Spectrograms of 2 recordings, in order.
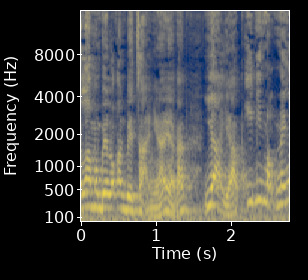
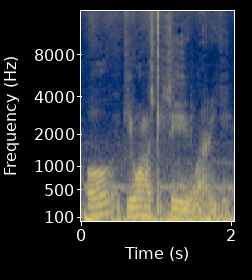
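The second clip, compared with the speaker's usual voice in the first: low-pitched knowing remark in Javanese; knowing guard's aside; 9 semitones lower than usual. Acted. Guard deciding the driver is bewitched, low knowing aside. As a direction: drop the pitch and size him up.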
